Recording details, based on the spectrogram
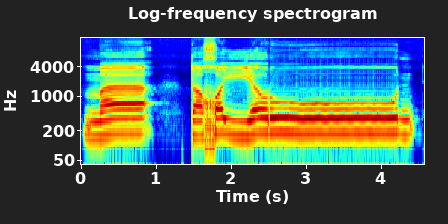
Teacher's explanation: خا کو موٹا پڑھیں گے، خا حروف مستعلیہ میں سے ہے اور را کو موٹا پڑھیں گے، را کے اوپر پیش ہے اور یہاں پر مد عارض وقفی ہوگی۔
